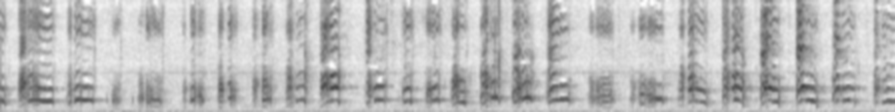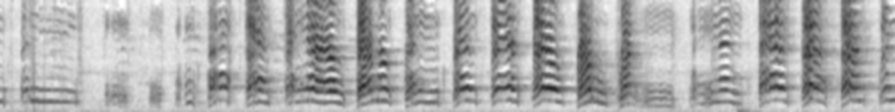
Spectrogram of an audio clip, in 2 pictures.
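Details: A small, round Pomeranian dog cries sweetly, pleading for something: high, thin whimpers that bend in pitch, repeated quickly at about two or three a second, pausing briefly near the middle, then louder and more urgent toward the end.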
